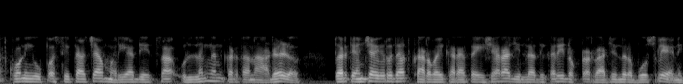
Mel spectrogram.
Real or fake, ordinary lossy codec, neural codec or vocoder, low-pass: fake; none; codec, 24 kHz, 6 kbps, HILCodec; 3.6 kHz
